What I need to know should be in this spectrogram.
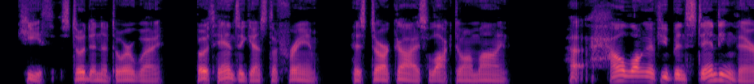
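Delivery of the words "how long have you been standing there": high, stumbling, halting, stammering voice. Turning to find him standing in the bedroom doorway, the narrator freezes and asks, stammering. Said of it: "I stammered".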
